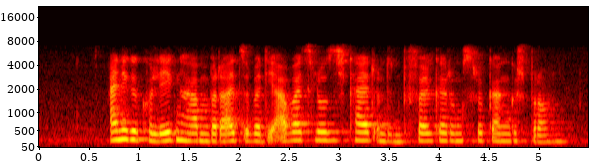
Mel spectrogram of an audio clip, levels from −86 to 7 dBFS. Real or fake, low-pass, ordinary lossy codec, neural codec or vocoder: real; 7.2 kHz; Opus, 32 kbps; none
